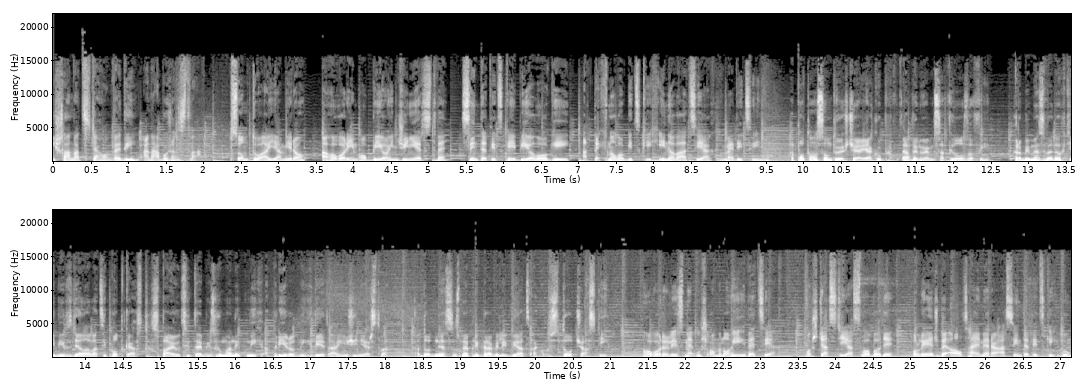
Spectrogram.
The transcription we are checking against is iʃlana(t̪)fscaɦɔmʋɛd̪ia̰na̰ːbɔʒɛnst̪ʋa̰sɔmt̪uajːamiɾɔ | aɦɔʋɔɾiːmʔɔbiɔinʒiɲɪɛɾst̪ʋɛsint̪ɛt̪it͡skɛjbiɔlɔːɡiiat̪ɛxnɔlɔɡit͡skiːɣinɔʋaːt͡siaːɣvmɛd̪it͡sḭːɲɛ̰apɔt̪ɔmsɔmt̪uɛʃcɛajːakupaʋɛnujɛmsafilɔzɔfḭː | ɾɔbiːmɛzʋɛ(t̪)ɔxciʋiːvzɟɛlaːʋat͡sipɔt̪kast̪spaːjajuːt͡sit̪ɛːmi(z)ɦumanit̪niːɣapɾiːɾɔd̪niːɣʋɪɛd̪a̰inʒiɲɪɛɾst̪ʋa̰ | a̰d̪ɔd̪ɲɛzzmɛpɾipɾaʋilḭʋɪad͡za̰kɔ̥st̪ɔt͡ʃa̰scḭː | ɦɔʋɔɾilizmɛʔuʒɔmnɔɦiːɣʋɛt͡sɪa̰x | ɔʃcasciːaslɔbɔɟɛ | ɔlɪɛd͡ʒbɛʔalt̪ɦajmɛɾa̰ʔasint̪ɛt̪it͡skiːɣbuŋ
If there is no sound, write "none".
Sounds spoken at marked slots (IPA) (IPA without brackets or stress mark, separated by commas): t̪, d̪, z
